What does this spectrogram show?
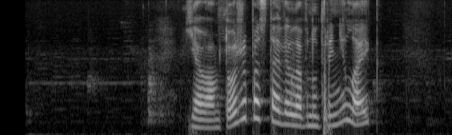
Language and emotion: Russian, positive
